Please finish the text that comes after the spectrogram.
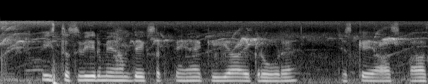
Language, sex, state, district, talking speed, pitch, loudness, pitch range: Hindi, male, Chandigarh, Chandigarh, 210 wpm, 175 Hz, -17 LUFS, 165-185 Hz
